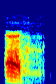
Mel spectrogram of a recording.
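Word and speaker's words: Akh: E tem uma coisa que nós chamamos Ar, a pronúncia é assim, Ar. A-K-H, assim se escreve em português. Ar, Ar. A pronúncia, se tivesse um J como os espanhóis, podia ser J, Ar, Ar.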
